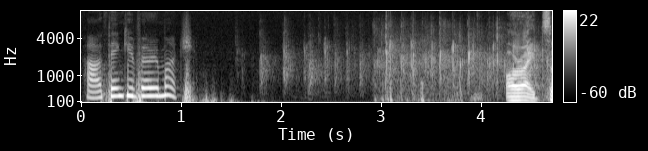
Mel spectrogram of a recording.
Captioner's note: applause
